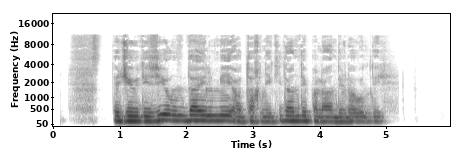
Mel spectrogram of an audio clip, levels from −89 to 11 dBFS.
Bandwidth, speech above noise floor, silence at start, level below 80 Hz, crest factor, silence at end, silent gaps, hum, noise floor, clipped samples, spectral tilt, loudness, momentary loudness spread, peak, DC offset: 11.5 kHz; 25 dB; 0.4 s; -62 dBFS; 16 dB; 1 s; 0.82-0.88 s; none; -47 dBFS; under 0.1%; -7.5 dB/octave; -22 LUFS; 13 LU; -8 dBFS; under 0.1%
